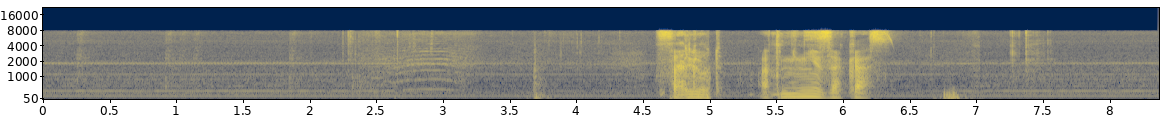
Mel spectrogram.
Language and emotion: Russian, neutral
